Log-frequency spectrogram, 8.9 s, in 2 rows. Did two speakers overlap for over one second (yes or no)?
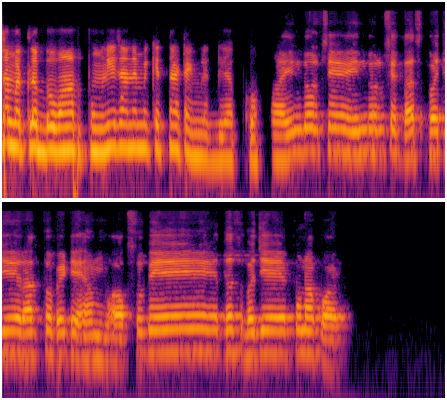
no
